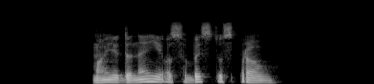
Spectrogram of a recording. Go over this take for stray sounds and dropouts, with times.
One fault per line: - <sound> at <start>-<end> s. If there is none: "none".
none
